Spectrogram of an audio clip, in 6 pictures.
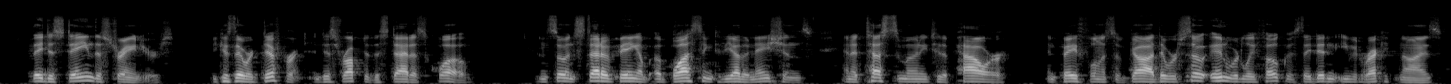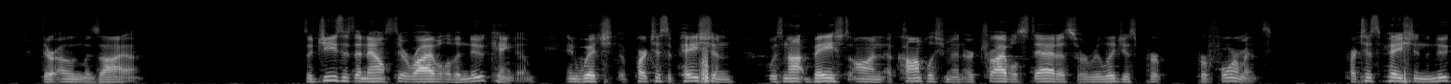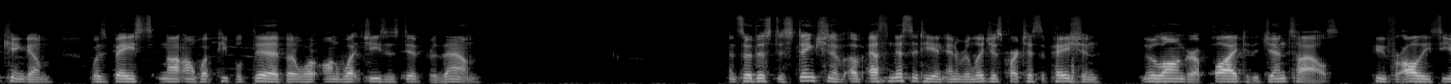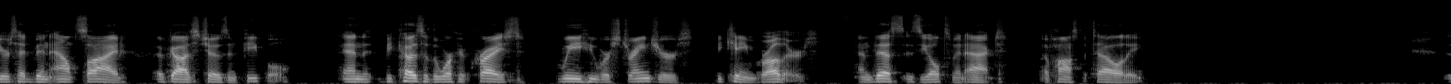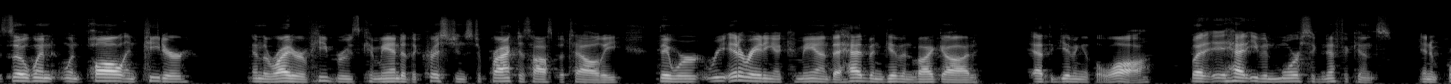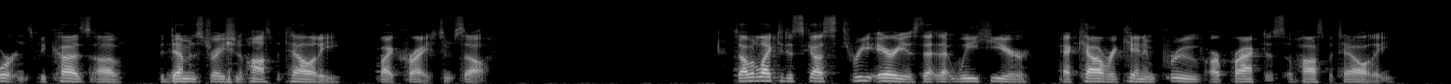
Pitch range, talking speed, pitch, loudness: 120-145 Hz, 145 wpm, 135 Hz, -26 LUFS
